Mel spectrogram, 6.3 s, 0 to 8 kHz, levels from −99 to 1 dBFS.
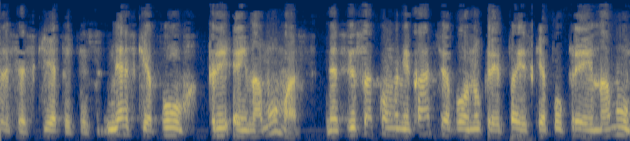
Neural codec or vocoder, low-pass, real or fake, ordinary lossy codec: codec, 44.1 kHz, 7.8 kbps, Pupu-Codec; 7.2 kHz; fake; MP3, 32 kbps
